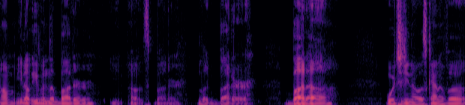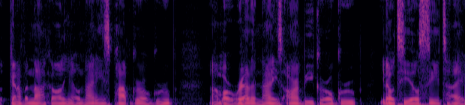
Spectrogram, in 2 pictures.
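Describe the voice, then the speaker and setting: On a very clean recording with a silent background, an ordinary speaking voice keeps a moderate pace and fairly even intonation. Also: man, fairly low pitch for a man. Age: 40s. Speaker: podcast host. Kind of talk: casual solo commentary. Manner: casual, many filler words.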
